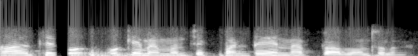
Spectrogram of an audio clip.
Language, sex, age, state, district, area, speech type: Tamil, male, 18-30, Tamil Nadu, Tirunelveli, rural, conversation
